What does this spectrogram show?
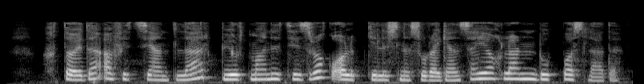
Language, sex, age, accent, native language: Uzbek, female, under 19, Qashqadaryo, Uzbek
